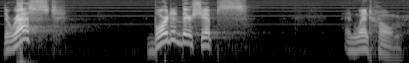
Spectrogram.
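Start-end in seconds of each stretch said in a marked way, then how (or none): none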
